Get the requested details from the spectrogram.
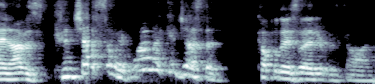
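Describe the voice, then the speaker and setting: A woman speaks in a New Jersey accent at a fairly high pitch. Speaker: carnivore diet content creator. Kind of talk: casual chat.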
